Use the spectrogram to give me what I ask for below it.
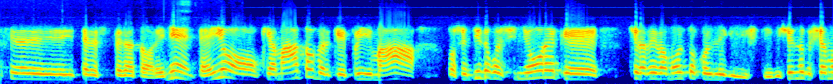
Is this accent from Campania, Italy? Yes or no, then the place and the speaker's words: no; Veneto, Italy; Io sono veneta e vorrei anche parlare il dialetto veneto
